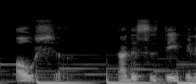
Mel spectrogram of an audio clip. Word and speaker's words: Osha: Now I said her name wrong. It's O'Shea. Osha, I'm sorry. I was saying O'Shea. Osha.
